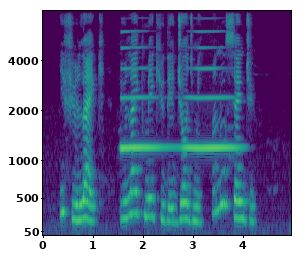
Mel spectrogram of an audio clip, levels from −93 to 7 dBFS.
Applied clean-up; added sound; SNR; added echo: none; Wind instrument, woodwind instrument; -3 dB; none.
